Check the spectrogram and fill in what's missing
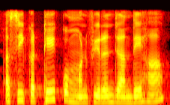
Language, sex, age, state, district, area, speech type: Punjabi, female, 30-45, Punjab, Tarn Taran, urban, spontaneous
